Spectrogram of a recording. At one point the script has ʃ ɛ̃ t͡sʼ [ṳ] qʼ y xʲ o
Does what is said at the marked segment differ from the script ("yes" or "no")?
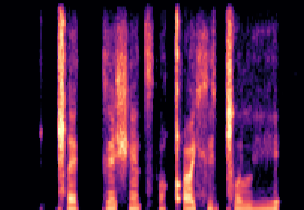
yes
